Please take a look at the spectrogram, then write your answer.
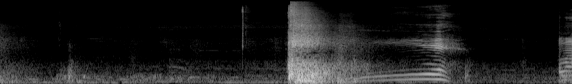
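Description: A firecracker goes off with one sudden loud bang, followed by a whistling, falling tone and fading crackle, with faint voices in the background.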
